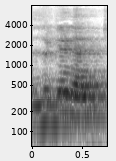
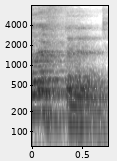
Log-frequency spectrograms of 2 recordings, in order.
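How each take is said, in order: First: লিউটেন্যান্ট said as spelled, lyoo-ten-ant; spelling pronunciation. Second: লেফটেন্যান্ট said with an f, lef-ten-ant; usual pronunciation. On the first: Teacher reads the word the way its spelling looks, lyoo-ten-ant. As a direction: say লিউটেন্যান্ট with a lyoo sound, as written. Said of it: "উচ্চারণটা". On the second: Teacher gives the pronunciation students actually use, lef-ten-ant. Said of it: "বলি আমরা". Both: Shown as a demonstration.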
